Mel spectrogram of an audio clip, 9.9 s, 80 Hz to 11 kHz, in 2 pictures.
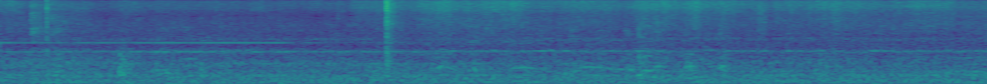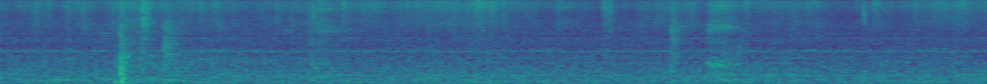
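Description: E5 series Shinkansen train running past the platform: a steady rumbling noise, with one sharp click about five and a half seconds in.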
